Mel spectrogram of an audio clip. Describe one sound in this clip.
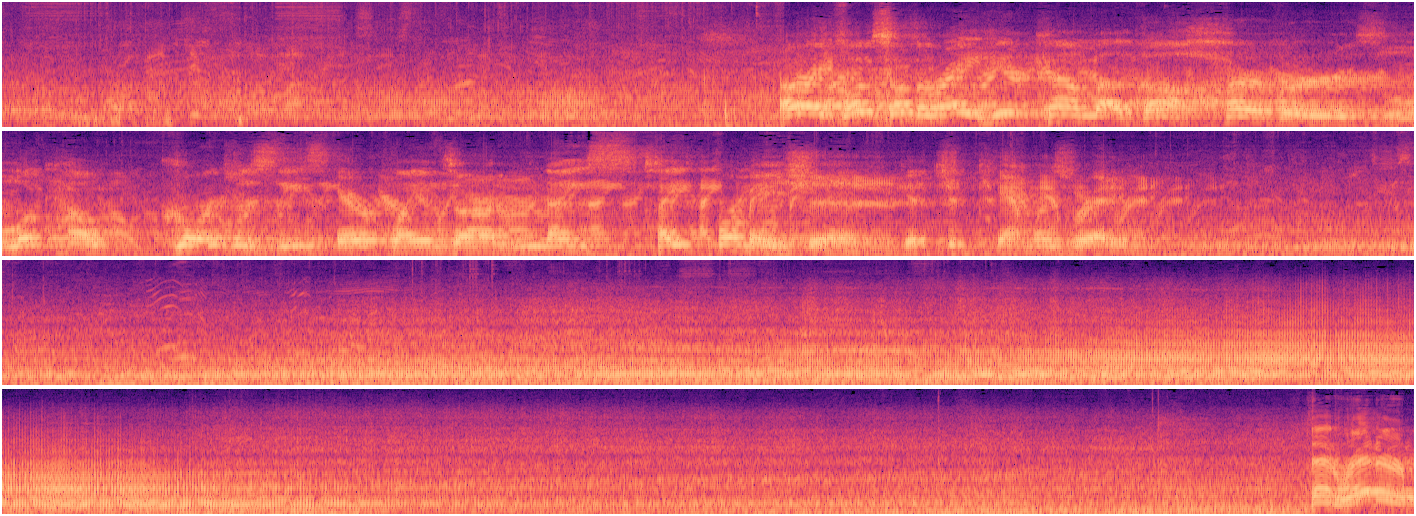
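Several propeller plane engines drone overhead, swelling and fading as the planes pass.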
